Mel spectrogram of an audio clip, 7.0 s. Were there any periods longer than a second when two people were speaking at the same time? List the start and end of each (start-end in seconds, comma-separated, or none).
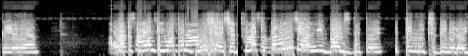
1.7-4.7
